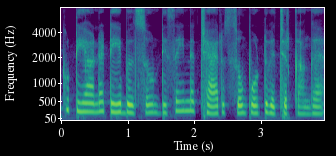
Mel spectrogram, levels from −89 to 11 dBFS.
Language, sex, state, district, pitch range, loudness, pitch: Tamil, female, Tamil Nadu, Nilgiris, 195-235 Hz, -16 LUFS, 215 Hz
